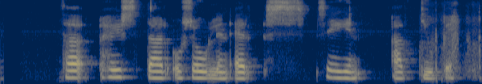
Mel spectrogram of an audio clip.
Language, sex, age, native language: Icelandic, female, 11, Icelandic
